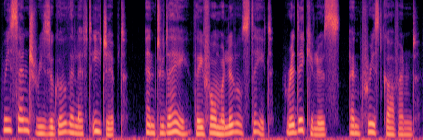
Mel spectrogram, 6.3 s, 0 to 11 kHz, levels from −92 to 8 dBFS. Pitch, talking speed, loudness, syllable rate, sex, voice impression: 175 Hz, 170 wpm, -16 LUFS, 5.1 syllables/s, female, very feminine, very adult-like, slightly middle-aged, very thin, relaxed, very weak, slightly bright, very soft, clear, very fluent, raspy, very cute, very intellectual, refreshing, very sincere, very calm, very friendly, very reassuring, very unique, very elegant, slightly wild, very sweet, slightly lively, very kind, very modest, light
